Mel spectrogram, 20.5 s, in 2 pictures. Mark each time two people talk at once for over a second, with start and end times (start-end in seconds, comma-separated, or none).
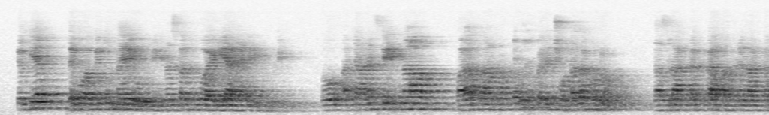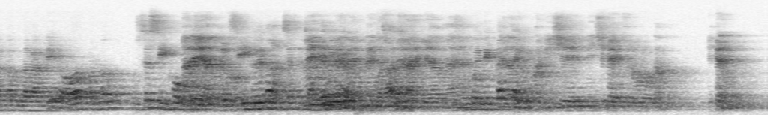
14.3-15.8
